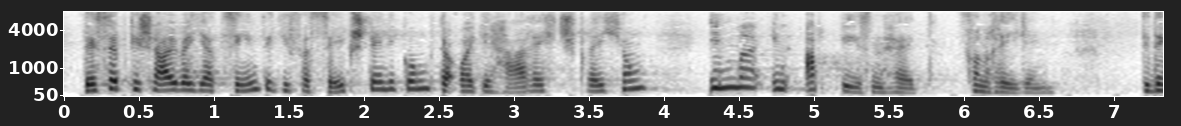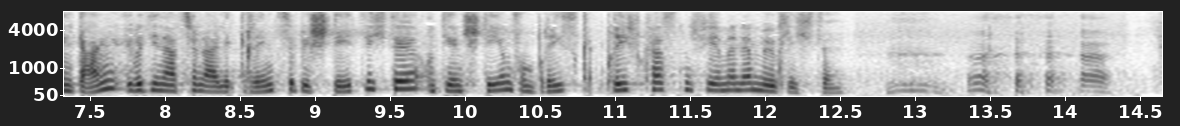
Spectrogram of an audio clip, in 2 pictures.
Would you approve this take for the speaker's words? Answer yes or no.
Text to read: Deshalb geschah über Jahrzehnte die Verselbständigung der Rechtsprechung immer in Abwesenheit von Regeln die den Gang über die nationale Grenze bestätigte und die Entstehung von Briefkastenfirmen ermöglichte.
no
